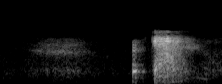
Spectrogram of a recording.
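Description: A soft inward breath, then a sharp catch and one explosive hissing sneeze.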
